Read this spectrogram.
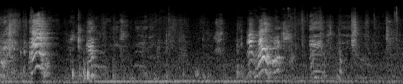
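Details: Nine-week-old Japanese Chin puppies at play produce a few sharp, short high yaps in separated bursts, with a low steady hum underneath and quieter gaps between.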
